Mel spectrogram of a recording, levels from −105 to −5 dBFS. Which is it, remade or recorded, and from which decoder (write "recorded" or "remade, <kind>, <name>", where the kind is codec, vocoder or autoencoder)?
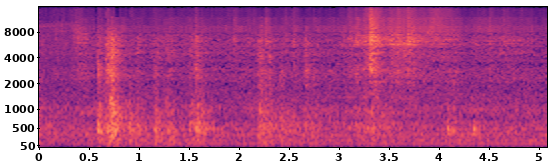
recorded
